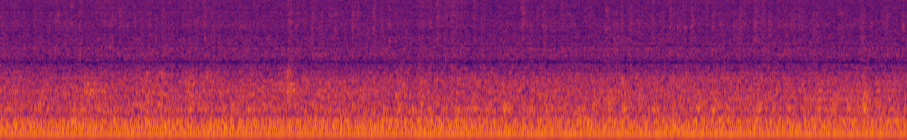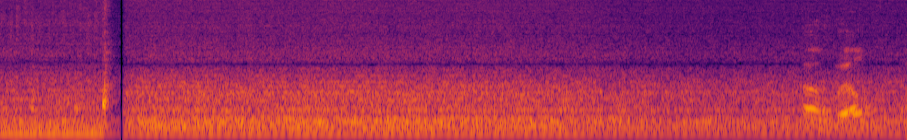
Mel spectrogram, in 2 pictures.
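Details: Boxford lathe cabinet drive unit after replacing pulley spindle bearings and drive belt, belt not yet worn in, midway speed: smooth, even low hum with no knock, whine or rumble; runs healthy.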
